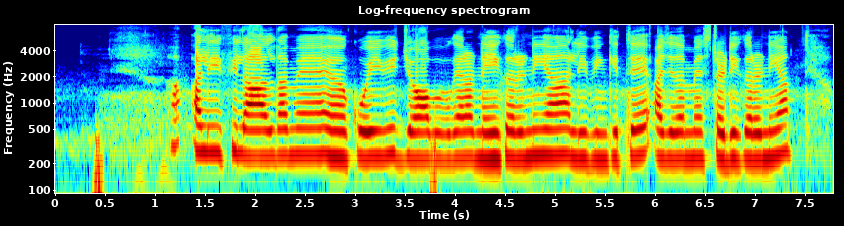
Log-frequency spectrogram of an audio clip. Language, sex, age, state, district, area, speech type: Dogri, female, 30-45, Jammu and Kashmir, Reasi, urban, spontaneous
